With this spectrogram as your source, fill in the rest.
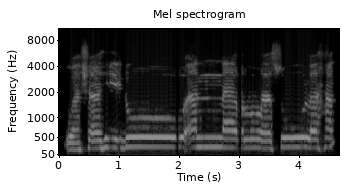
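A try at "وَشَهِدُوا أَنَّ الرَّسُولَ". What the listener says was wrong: Tidak anna rasulah. Ro. Ro-nya tidak jadi huruf ra.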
